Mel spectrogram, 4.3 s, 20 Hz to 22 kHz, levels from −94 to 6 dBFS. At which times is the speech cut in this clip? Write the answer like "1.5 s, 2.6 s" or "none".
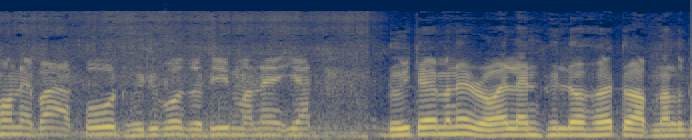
2.4 s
